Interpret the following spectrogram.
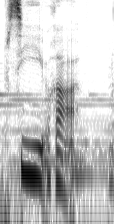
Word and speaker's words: Syrah: Syrah is the French name and is pronounced Syrah.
